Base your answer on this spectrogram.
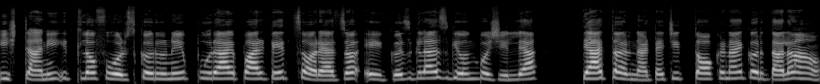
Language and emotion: Goan Konkani, happy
